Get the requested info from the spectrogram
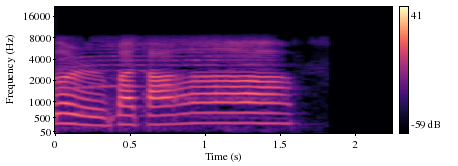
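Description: Talking Tom's high-pitched, sped-up cartoon voice drawing out a 'bye-bye', the second 'bye' starting about half a second in and stopping about a second and a half in.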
